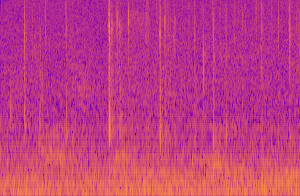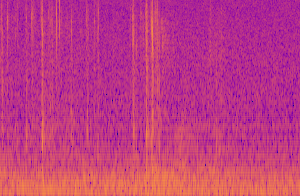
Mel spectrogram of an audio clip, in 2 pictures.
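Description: Typing on a computer keyboard: scattered, irregular key clicks as text is entered.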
